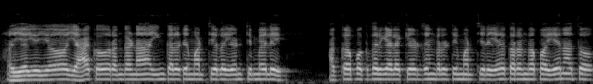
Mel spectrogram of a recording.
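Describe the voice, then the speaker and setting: A village neighbor man, played by a woman in a comic skit, quick and high for a man. He chides and reasons earnestly, wagging a finger at a drunk's rowdiness. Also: completely flat delivery, natural voice. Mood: chiding. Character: reproachful male village neighbor.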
